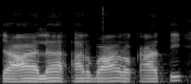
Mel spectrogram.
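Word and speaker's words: تعالى: তা'আলা আল্লাহু আকবার দর্শক এটির উচ্চারণ হলো তা'আলা সুন্নাত রাসূলিল্লাহি তা'আলা আল্লাহু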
